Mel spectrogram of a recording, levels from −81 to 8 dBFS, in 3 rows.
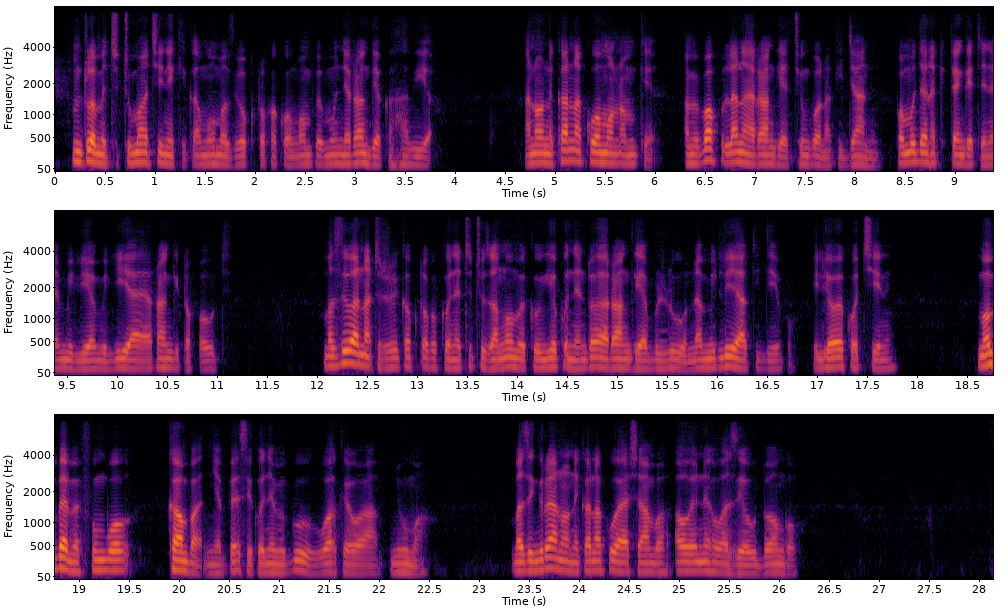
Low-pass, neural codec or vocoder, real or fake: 7.2 kHz; codec, 16 kHz, 0.7 kbps, FocalCodec; fake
